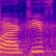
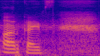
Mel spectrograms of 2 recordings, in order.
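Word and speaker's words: archives: कुछ लोग इसको आर्चीव्स बोलते हैं, वो रॉन्ग प्रोनाउंसिएशन होता है, तो ध्यान रखिएगा इसका जो प्रोनाउंसिएशन होता है वो आर्काइव्स।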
